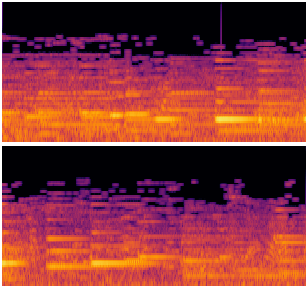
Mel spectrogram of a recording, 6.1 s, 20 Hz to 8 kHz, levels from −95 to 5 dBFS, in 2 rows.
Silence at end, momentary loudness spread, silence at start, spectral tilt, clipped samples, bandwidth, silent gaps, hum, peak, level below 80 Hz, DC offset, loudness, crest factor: 0 s; 13 LU; 0 s; -11.5 dB/octave; under 0.1%; 4.2 kHz; none; none; 0 dBFS; -36 dBFS; under 0.1%; -16 LUFS; 16 dB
